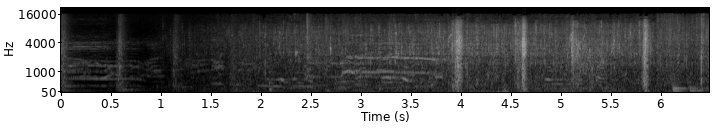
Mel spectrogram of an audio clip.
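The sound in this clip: Water splashing and sloshing as a woman washes at a village standpipe in Malaysia, with a steady wash of running water and several sharp splashes in the second half.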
